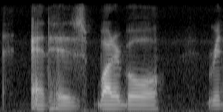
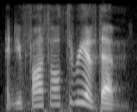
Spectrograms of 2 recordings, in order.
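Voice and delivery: loud, high excited interruption; 9 semitones higher, 12 dB louder than usual. Acted. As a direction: cut in excitedly. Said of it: "his tail twitching with excitement".

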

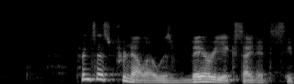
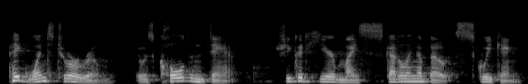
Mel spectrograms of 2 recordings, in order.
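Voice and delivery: plain reading voice

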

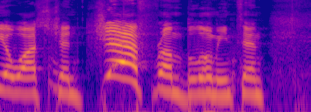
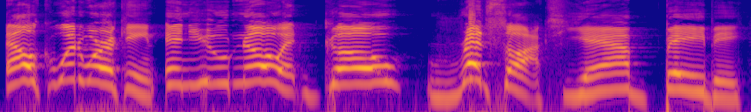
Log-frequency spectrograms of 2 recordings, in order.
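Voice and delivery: cheer; 5 semitones higher, 9 dB louder, slower than usual. Real, not acted. Cheering for viewers' shop and team.

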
